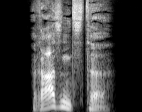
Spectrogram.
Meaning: inflection of rasend: 1. strong/mixed nominative/accusative feminine singular superlative degree 2. strong nominative/accusative plural superlative degree
- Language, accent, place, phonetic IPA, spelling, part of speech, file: German, Germany, Berlin, [ˈʁaːzn̩t͡stə], rasendste, adjective, De-rasendste.ogg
